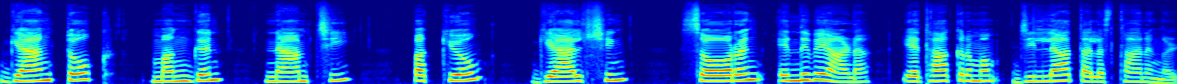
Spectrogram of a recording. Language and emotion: Malayalam, neutral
